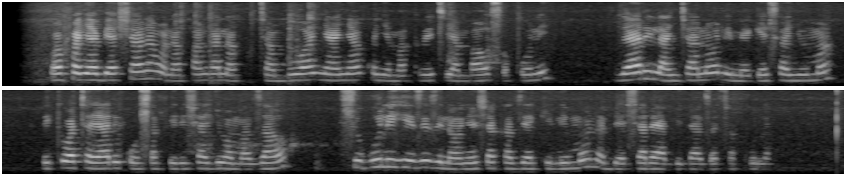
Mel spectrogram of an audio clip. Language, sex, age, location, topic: Swahili, female, 25-35, Kisumu, finance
